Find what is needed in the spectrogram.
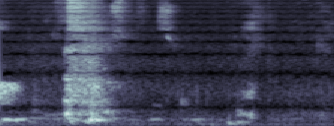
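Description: A man's short, breathy cough or throat-clearing about half a second in.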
